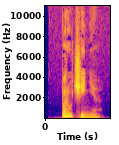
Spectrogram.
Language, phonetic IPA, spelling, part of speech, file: Russian, [pərʊˈt͡ɕenʲɪje], поручение, noun, Ru-поручение.ogg
- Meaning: 1. assignment, commission, errand 2. order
